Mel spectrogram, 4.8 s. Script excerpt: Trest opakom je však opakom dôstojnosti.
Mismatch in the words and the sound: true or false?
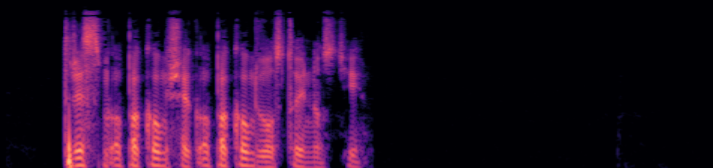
false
